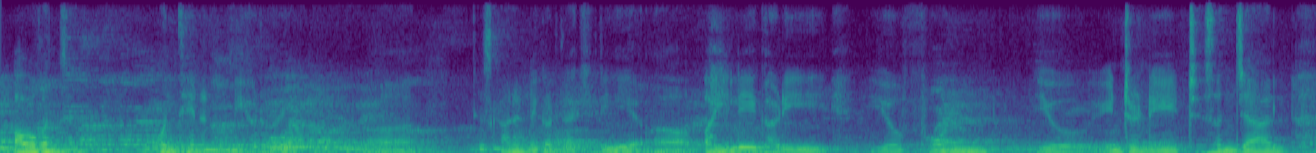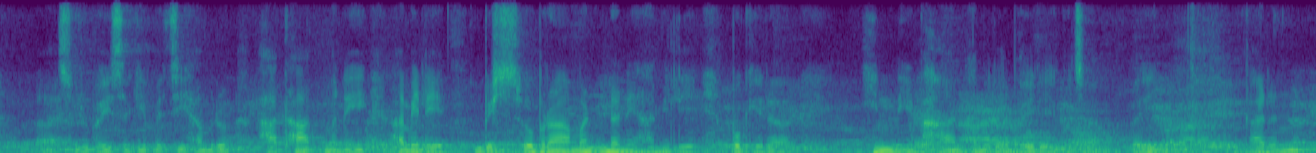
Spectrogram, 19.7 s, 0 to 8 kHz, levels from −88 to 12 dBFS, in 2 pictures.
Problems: background sounds at intervals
